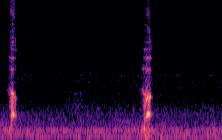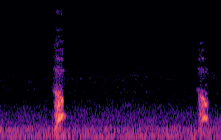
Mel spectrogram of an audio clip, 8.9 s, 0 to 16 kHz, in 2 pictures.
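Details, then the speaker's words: Intractable hiccups present since December 2015, with burps, choking spasms and developing achalasia: four abrupt gulping hiccups about every 2.7 seconds, recorded outdoors on a coastline at sunrise over steady outdoor noise. "I thought I'd let you enjoy some of uh my morning meditation that I come on through the roof and uh enjoy the sunrise while I'm hicoping."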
